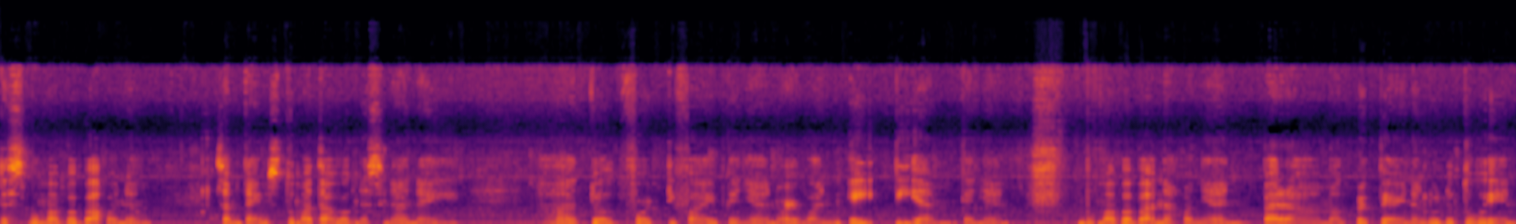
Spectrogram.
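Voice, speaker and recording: There is noticeable background noise. Through it, a woman talks at a moderate pace. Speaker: overseas domestic worker vlogger. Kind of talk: casual vlog.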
